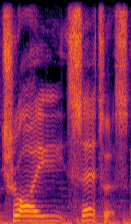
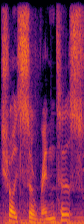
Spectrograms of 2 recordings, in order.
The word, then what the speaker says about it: tricertus: It's Philobis tricertus, and I keep saying tricerentus for some reason. There's no N there.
